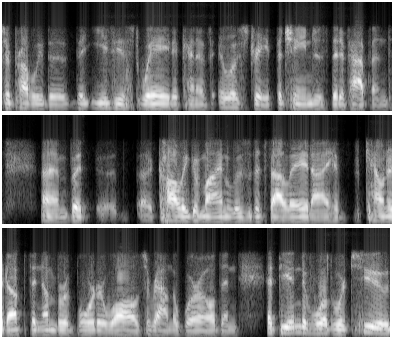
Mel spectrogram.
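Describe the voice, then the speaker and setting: A middle-aged man from Virginia, a professor giving measured, explanatory interview answers with frequent ums. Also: fairly low pitch, no echo. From Virginia, USA. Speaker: guest professor. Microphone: remote call line. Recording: tinny dry phone line.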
